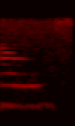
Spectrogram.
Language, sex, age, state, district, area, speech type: Tamil, female, 18-30, Tamil Nadu, Tirupattur, urban, conversation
